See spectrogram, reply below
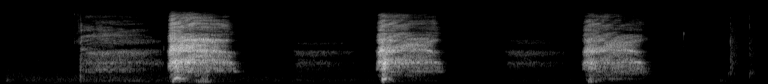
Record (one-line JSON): {"exhalation_length": "7.7 s", "exhalation_amplitude": 29596, "exhalation_signal_mean_std_ratio": 0.36, "survey_phase": "beta (2021-08-13 to 2022-03-07)", "age": "45-64", "gender": "Female", "wearing_mask": "No", "symptom_none": true, "smoker_status": "Ex-smoker", "respiratory_condition_asthma": true, "respiratory_condition_other": false, "recruitment_source": "REACT", "submission_delay": "1 day", "covid_test_result": "Negative", "covid_test_method": "RT-qPCR", "influenza_a_test_result": "Negative", "influenza_b_test_result": "Negative"}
